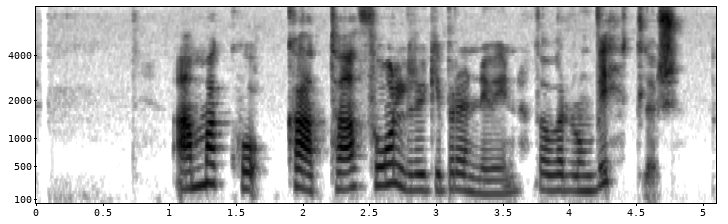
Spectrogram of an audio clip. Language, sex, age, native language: Icelandic, other, 15, Icelandic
